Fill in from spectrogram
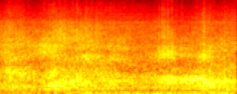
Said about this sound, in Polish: Ale i widowiskowo. Silniki startujących jeden po drugim myśliwców rozgrzewały się do czerwoności.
